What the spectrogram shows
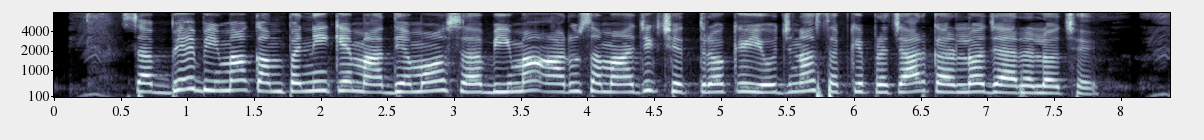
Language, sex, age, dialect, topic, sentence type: Maithili, female, 25-30, Angika, banking, statement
